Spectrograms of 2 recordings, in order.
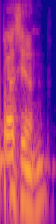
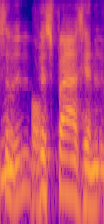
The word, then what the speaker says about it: Vespasian: murder it uh so John say that again vpan yes vpan very easy to pronounce vpan it's very easy to pronounce that's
